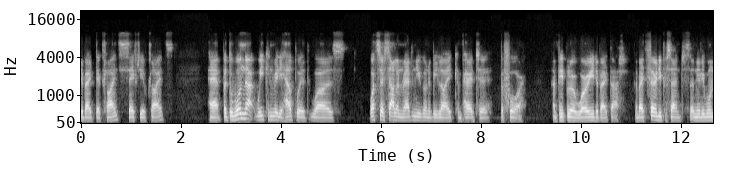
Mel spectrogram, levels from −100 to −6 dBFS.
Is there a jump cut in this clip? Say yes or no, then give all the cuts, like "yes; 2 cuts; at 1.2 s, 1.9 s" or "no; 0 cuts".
no; 0 cuts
